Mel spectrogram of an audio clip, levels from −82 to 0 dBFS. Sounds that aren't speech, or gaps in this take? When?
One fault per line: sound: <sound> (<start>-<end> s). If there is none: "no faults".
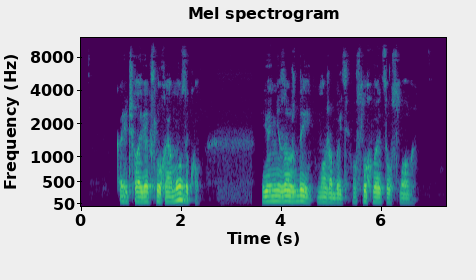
no faults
